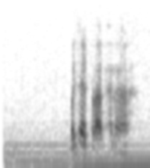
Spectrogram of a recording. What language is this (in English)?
Thai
